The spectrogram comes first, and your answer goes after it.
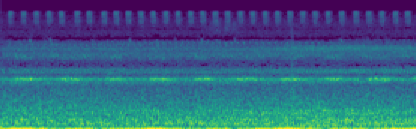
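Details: Crickets heard in the evening from a lit outdoor deck. Even, high-pitched chirps pulse in a regular beat against a steady low-frequency rumble.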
